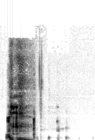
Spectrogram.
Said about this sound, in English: Fart noise.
